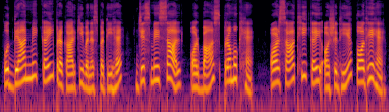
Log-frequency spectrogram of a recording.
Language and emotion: Hindi, neutral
